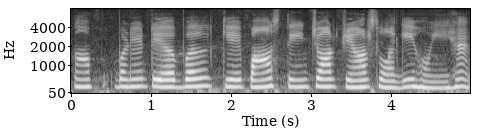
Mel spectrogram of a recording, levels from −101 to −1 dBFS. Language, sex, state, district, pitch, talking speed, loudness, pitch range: Hindi, female, Punjab, Kapurthala, 255 Hz, 130 wpm, -14 LUFS, 245-260 Hz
